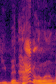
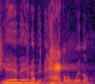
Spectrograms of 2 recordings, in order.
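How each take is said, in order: First: Incredulous echo. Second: Said in the usual way. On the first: Retold or imitated. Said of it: "I said". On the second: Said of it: "And he goes".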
